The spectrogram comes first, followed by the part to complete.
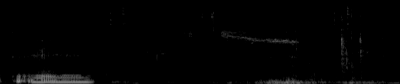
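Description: Scattered computer mouse and keyboard clicks. A short hummed voice sound comes near the start, the loudest thing here, and a brief falling whistle-like tone a little after halfway.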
